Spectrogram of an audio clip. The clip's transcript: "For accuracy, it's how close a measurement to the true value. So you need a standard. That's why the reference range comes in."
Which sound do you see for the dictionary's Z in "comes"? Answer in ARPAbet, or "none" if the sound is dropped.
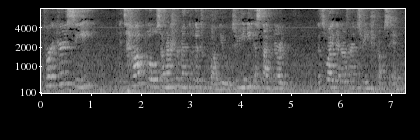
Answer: S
